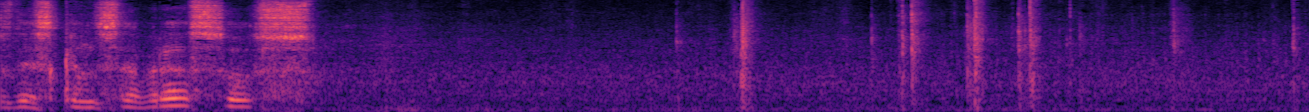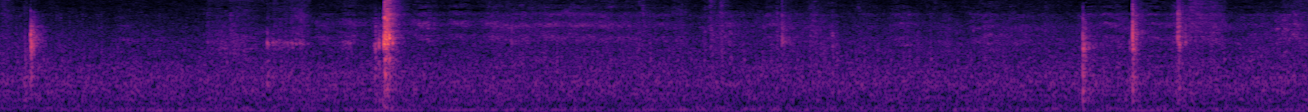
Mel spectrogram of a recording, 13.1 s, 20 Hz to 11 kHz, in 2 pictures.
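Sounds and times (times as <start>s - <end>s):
wooden pieces clicking and tapping: 3.4s - 6.9s, 7.8s - 11.2s, 11.8s - 13.0s.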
